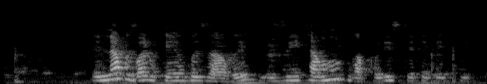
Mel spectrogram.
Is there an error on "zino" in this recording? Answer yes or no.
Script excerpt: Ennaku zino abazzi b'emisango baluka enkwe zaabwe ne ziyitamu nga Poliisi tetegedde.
yes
